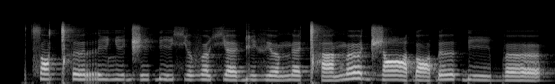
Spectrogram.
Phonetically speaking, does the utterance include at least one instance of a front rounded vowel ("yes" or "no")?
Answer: yes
